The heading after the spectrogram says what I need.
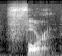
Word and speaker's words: foreign: And then there is the GN combination where the G is silent in words like foreign.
